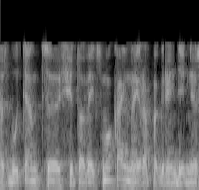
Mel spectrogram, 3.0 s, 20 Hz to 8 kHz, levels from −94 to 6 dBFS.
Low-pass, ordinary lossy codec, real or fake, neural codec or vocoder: 7.2 kHz; AAC, 16 kbps; real; none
